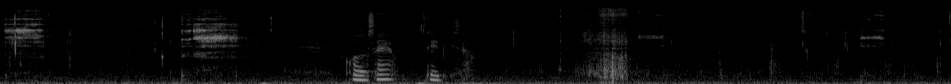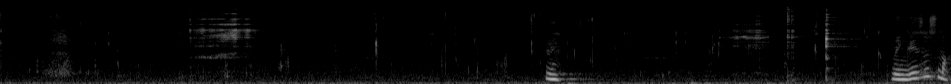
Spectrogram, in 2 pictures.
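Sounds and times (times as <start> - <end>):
chewing and mouth sounds: 0.6 - 1.8, 5.0 - 11.4, 12.1 - 18.4.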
